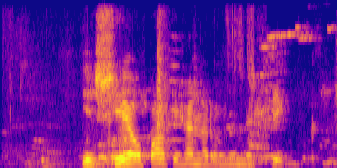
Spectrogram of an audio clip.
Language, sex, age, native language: Icelandic, male, 12, Icelandic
